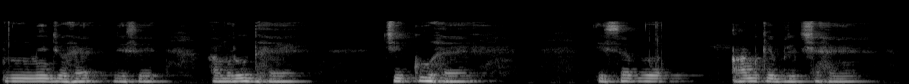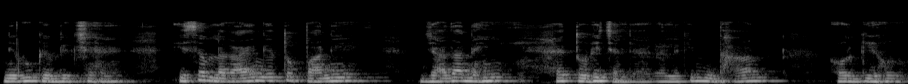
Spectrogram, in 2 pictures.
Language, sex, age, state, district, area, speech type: Hindi, male, 45-60, Uttar Pradesh, Chandauli, urban, spontaneous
